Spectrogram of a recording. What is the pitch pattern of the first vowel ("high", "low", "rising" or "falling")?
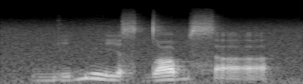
rising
